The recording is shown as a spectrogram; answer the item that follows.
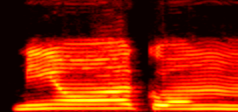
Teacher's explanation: منکم یہاں پر نون ساکن کے بعد کاف لیٹر ہے تو یہاں پر اخفا ہوگا،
